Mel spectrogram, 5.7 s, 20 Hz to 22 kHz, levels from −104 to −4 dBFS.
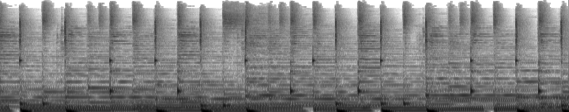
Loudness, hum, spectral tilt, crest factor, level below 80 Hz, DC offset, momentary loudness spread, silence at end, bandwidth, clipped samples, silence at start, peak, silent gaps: -17 LUFS; none; -4.5 dB/octave; 14 dB; -16 dBFS; under 0.1%; 5 LU; 0 s; over 20 kHz; under 0.1%; 0 s; -2 dBFS; none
